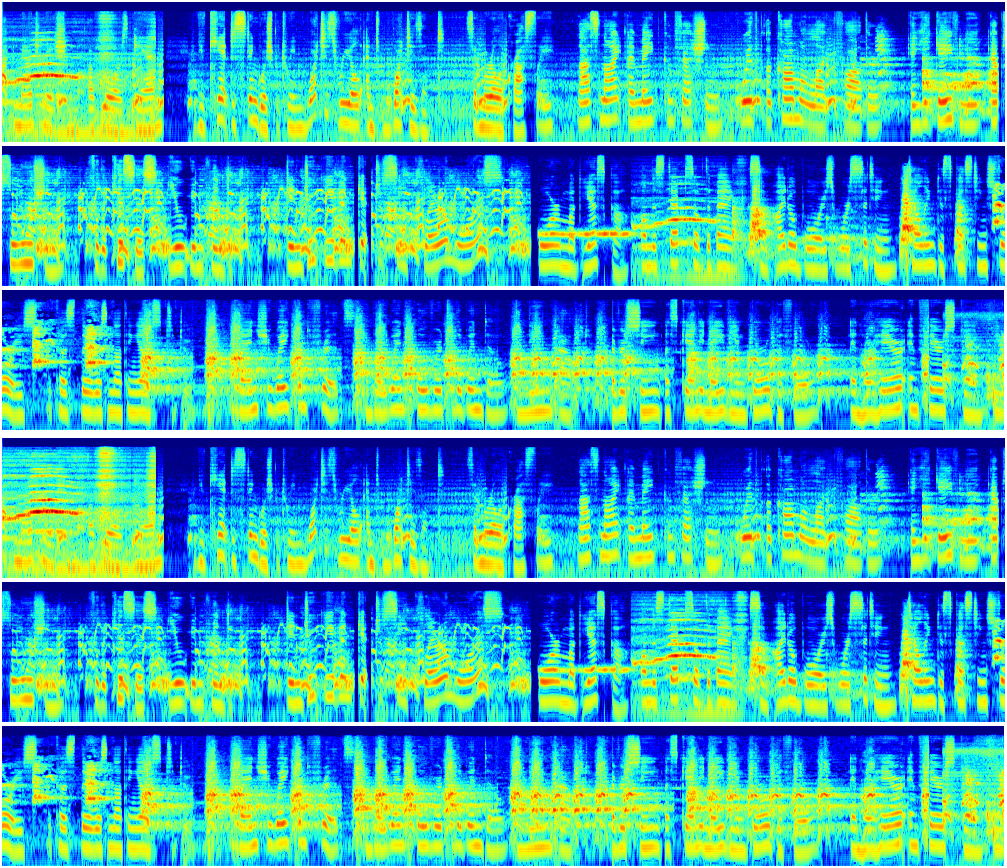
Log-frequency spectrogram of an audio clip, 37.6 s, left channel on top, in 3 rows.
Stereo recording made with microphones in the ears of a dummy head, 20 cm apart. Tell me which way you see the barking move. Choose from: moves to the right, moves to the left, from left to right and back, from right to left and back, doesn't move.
moves to the right.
